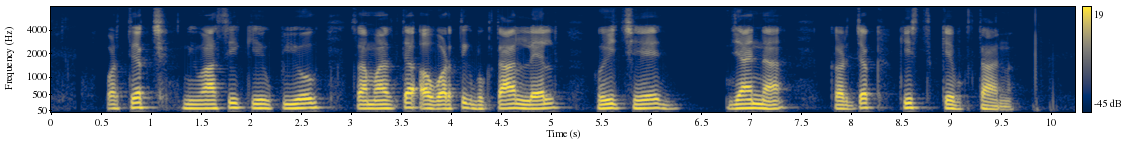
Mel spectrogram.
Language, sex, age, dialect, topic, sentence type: Maithili, male, 25-30, Eastern / Thethi, banking, statement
